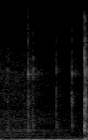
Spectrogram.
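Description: Faint keystrokes tap out a short equation on a computer keyboard, a handful of soft clicks in irregular rhythm ending in one sharper press.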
